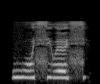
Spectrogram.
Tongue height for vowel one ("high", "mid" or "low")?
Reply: high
